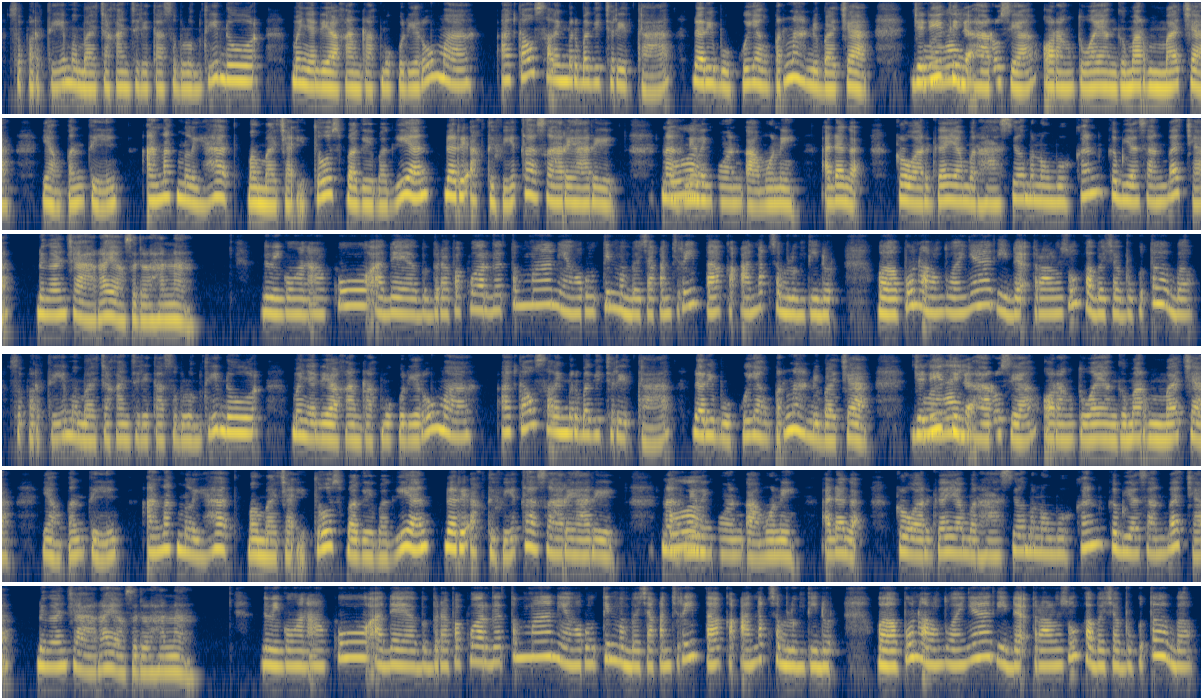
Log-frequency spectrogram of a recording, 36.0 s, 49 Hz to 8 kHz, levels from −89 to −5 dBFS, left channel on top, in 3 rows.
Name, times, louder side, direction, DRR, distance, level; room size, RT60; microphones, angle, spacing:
voice 1, 0.1-4.7 5.0-13.2 13.4-19.9 20.2-24.1 24.3-25.9, left 1 dB, 35° left, 0.8 m, -22 dB
voice 2, 9.2-9.7 18.7-19.1 26.6-35.9, right 1 dB, 45° right, 1.8 m, -22 dB
4.5 x 3.0 x 3.0 m
head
